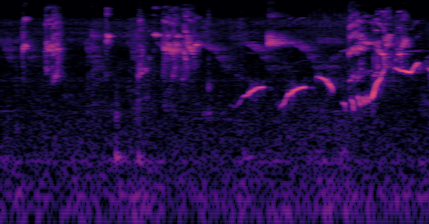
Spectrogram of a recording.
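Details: Caged white-rumped shamas at dawn in a breeding aviary: a run of short upward-slurred whistles and clear looping notes, interleaved with high rapid chips and tweets from more than one bird, busy and continuous.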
